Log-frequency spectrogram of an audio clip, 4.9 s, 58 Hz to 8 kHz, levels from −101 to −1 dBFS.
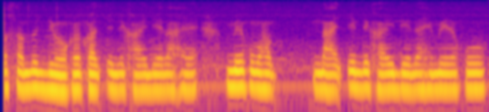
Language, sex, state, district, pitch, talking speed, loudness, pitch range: Hindi, female, Madhya Pradesh, Katni, 160 Hz, 170 wpm, -15 LUFS, 155-170 Hz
